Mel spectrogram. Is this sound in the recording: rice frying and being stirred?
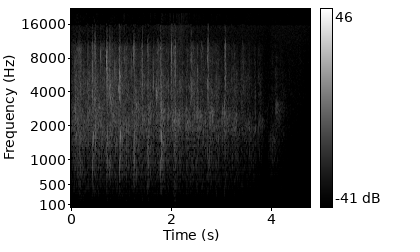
no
